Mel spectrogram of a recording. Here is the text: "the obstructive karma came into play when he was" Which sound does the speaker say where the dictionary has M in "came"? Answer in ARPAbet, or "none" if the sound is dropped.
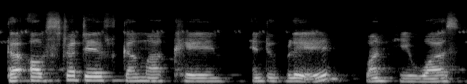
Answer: M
